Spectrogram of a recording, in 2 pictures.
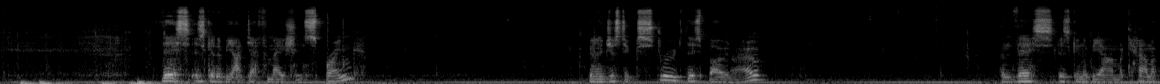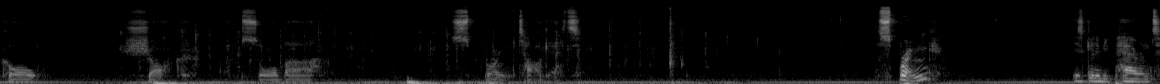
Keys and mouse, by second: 4.0 alt+a, 5.0 click, 5.6 e, 9.2 click, 9.6 F2, 14.9 BackSpace, 17.8 BackSpace, 17.9 BackSpace, 18.7 alt+a, 19.9 click, 21.4 click.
